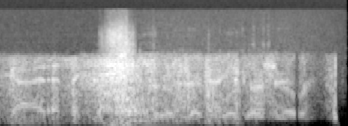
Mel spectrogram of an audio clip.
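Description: Radio voice traffic, thin and telephone-like, with the words not clearly made out, and a short louder burst of noise about three-quarters of a second in.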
